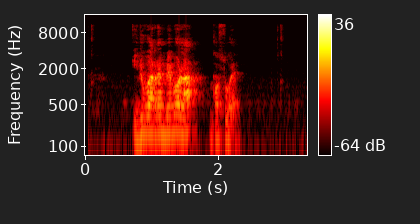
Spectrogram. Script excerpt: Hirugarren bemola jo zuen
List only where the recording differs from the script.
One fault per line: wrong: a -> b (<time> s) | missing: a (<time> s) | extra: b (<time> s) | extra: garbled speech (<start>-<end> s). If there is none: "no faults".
no faults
